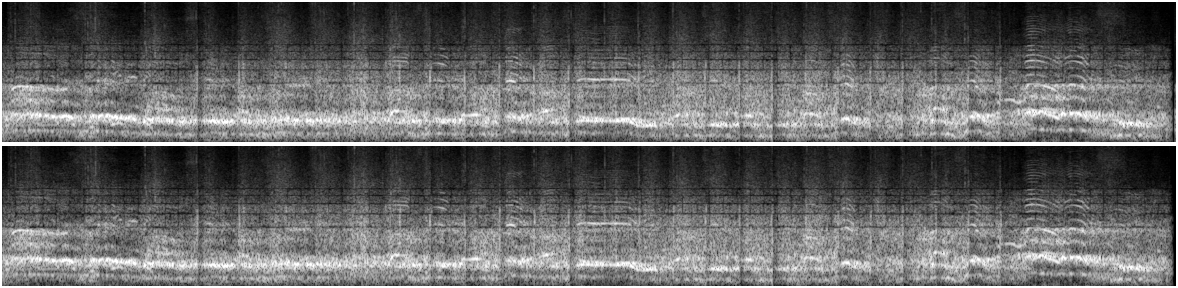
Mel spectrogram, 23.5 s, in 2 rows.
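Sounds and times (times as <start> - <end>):
fans chanting: 0.0 - 23.4.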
